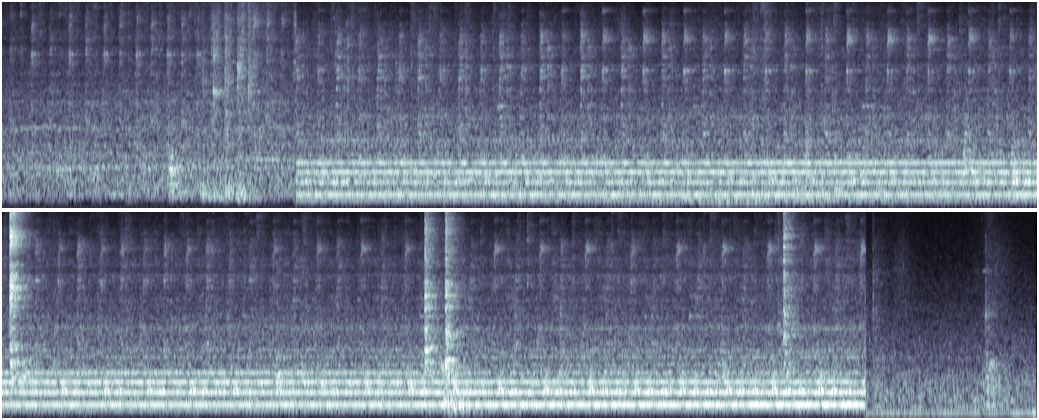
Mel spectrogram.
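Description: Hand-spun flywheel rig with spring-loaded crank and belt-driven DC generator running: a steady hum with fast, regular ticking, starting about three seconds in after a few handling clicks and cutting off abruptly a second before the end. Sharp clicks stand out about ten and fifteen seconds in as bulbs are set into their holders.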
